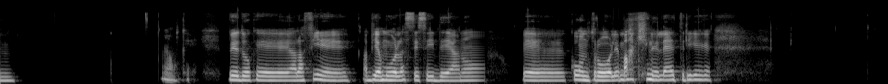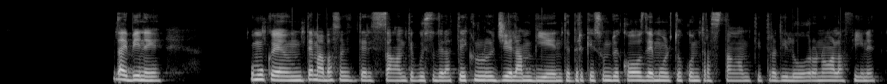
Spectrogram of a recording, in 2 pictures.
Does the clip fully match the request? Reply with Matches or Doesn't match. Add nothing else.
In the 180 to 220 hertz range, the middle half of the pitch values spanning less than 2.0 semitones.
Matches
